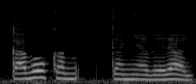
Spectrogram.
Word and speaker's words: Cabo Cañaveral: En Spanish se dice Cabo Cañaveral.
